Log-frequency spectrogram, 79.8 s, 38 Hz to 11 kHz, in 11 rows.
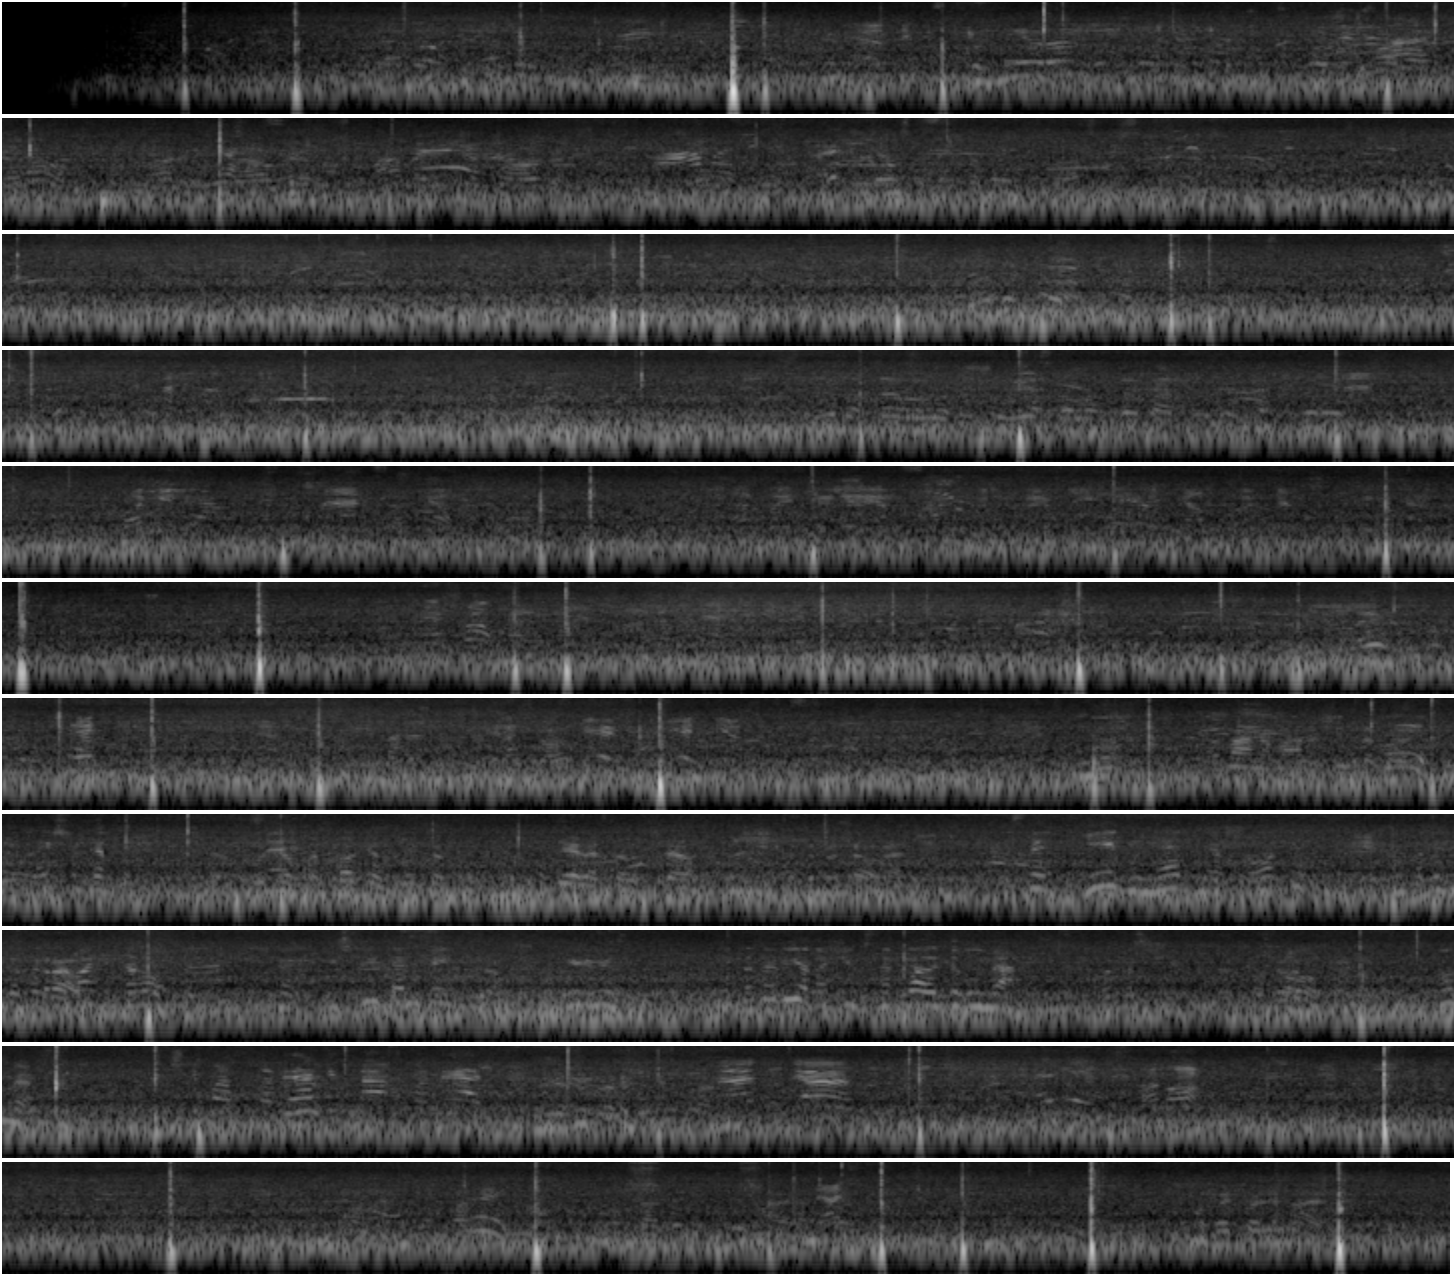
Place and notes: Neringos sav., Lithuania - Beach Volleyball
Recordist: Tornike Khutsishvili
Description: On the beach on a clear day. People talking, playing volleyball, waves and crickets in the background. Recorded with ZOOM H2N Handy Recorder.
29 July 2016, 16:20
